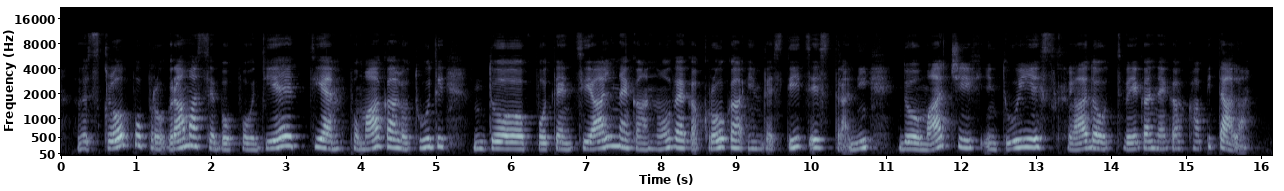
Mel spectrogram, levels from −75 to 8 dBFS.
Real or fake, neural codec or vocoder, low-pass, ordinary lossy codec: real; none; 10.8 kHz; none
